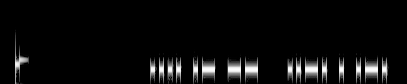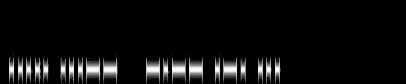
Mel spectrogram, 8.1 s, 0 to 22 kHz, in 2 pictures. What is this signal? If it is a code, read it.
Morse code, heard as a keyed tone, about 28 wpm, 700 Hz. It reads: HAM FER 53 YRS
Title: Practice QSO - Exchange 3 - More Info - 28wpm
